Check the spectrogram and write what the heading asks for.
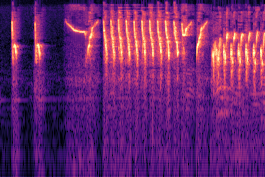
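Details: White-rumped shama singing actively: two sharp high chips, a descending whistle, then a fast run of high buzzy repeated notes, about three or four per second, and a lower rapid trill at the end.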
